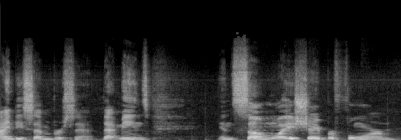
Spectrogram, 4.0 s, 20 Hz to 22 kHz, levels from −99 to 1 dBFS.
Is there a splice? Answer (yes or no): no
